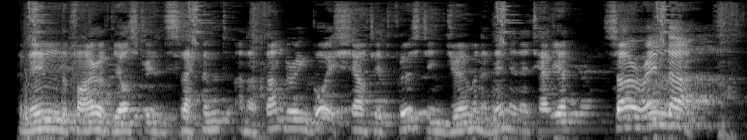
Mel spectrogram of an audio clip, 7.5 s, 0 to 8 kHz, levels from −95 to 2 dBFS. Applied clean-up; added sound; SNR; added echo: classical method WPE with log-MMSE.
